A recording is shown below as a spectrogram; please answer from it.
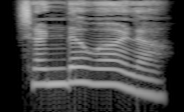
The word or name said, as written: ಚಂಡಿವಾಳ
